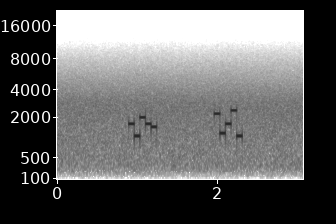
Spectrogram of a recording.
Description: Five-tone selective call (ZVEI), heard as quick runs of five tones, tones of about 70 ms, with radio hiss and a squelch burst at the end. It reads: 62865 93602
